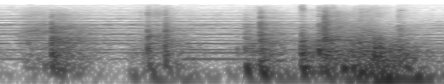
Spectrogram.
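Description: Film score playing under a run of four dull thuds. The last thud, about one and a half seconds in, is the loudest and longest.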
